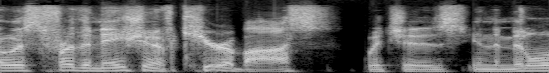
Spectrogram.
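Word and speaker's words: Kiribati: Most people pronounce it Kiraabati, but it's actually pronounced Kiraabas. There's no S in it, but it's pronounced like an S.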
